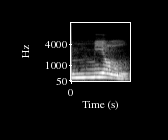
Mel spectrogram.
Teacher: Dia jangan baca ming, kalau baca ming nipis, dia baca miong, miong ong tu maksudnya bunyi dia menjadi tebal. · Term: ikhfa hakiki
